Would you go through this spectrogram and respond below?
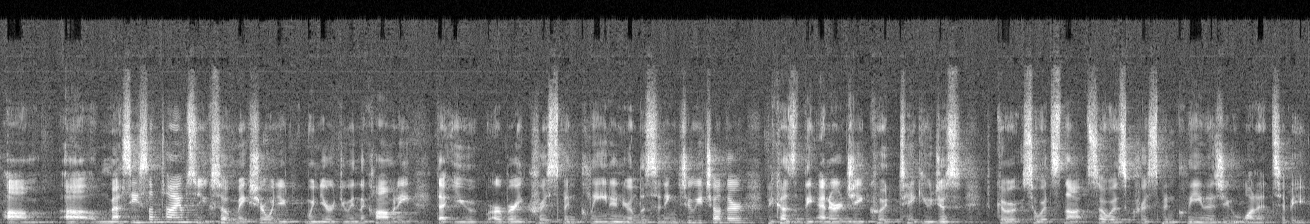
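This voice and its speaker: A man's voice: medium pitch, expressive, moderate pace, sharp tone. A man giving encouraging, conversational feedback to performers as a theatre judge. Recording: reverberant hall, faint noise.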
